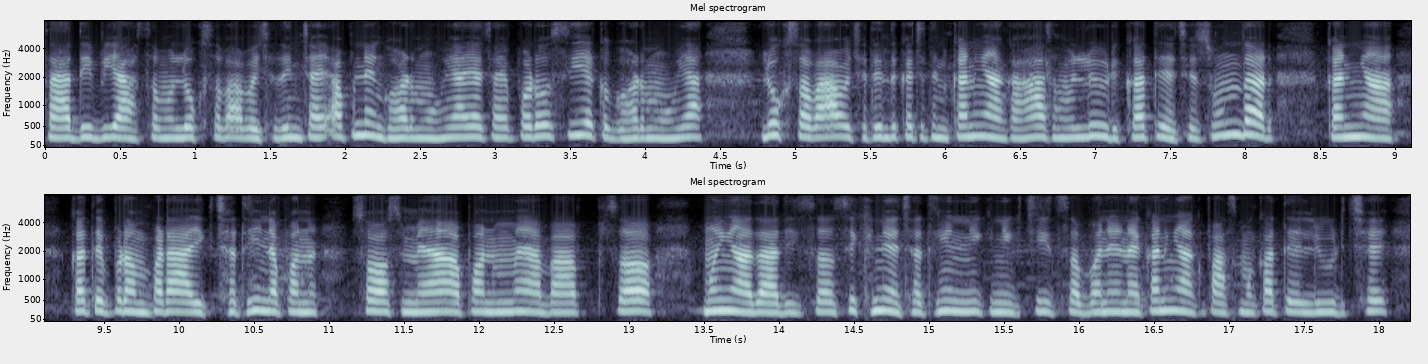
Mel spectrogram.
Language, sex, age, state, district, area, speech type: Maithili, female, 18-30, Bihar, Darbhanga, rural, spontaneous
